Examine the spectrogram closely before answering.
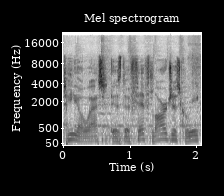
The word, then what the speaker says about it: Chios: Chios, pronounced Hee-os, is the fifth largest Greek island, located in the northern Aegean Sea, very close to the Turkish coast.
